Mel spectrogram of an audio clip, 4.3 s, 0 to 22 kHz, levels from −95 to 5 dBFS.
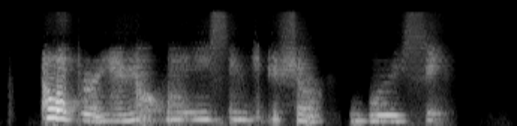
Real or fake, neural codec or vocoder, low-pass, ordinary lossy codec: fake; codec, 44.1 kHz, 0.9 kbps, DAC; 14.4 kHz; none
